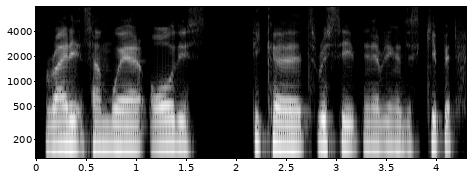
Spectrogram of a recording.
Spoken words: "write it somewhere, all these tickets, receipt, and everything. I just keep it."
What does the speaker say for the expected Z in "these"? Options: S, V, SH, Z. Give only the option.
S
